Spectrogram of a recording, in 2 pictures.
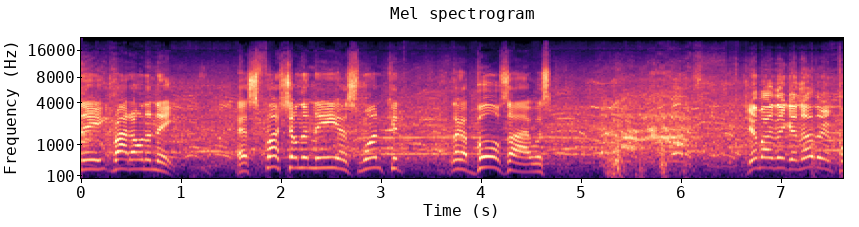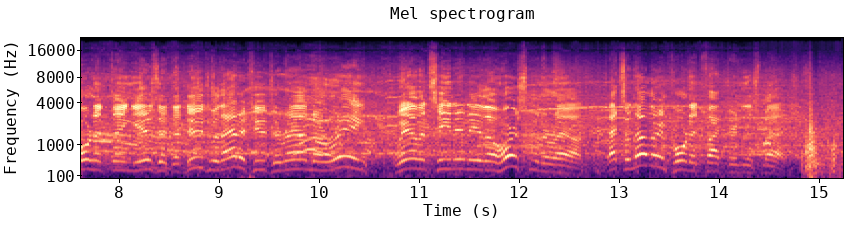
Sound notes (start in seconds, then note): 6.8 Sting exclaiming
